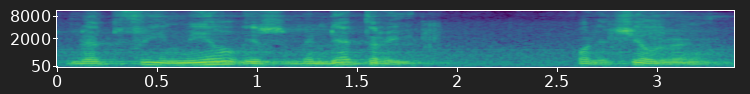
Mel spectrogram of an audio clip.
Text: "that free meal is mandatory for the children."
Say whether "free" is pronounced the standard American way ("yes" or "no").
no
